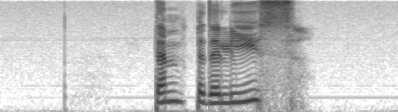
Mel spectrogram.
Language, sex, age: Norwegian, female, 32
